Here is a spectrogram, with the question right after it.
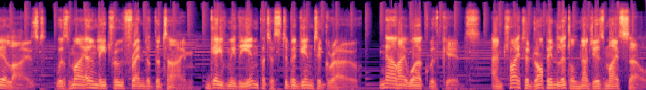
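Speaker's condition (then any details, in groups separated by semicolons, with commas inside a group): No condition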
